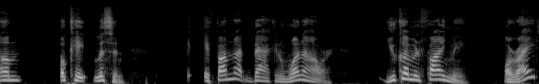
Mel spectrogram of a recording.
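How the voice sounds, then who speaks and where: Putting on a whiny character voice, a man speaks high for a man at a moderate pace with long, frequent pauses, in a very clean recording with a silent background. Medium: read story. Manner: whiny, flustered.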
